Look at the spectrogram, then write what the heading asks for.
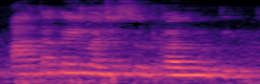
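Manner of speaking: plain reading voice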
